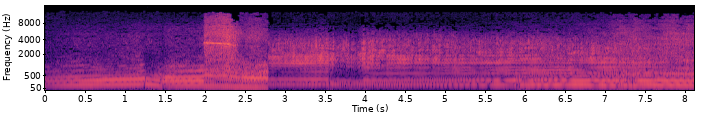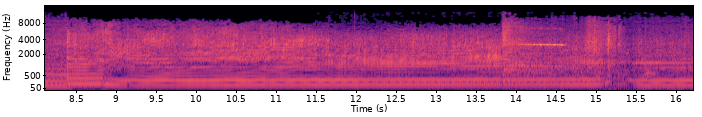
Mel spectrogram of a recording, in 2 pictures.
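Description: An early-1970s Trident motorcycle engine at the Isle of Man TT, revving hard with sharp pitch rises and drops as the throttle is worked from half to fully open, loud, close and continuous with strong harmonic whine.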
